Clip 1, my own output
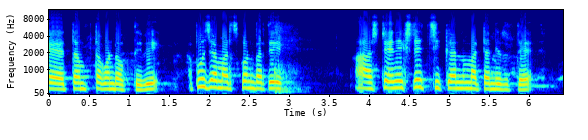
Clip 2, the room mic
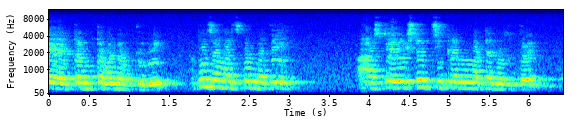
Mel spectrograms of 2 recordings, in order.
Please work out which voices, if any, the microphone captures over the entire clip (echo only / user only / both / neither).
echo only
